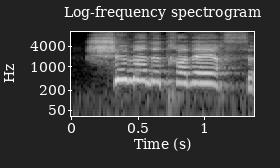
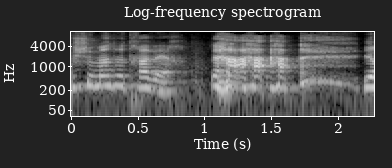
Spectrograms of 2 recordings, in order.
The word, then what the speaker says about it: chemin de Traverse: L'incantation, c'est chemin de traverse ou chemin de travers. Et en fait, il se trompe. Au lieu de dire chemin de traverse, c'était le chemin de traverse, ça correspondait au lieu où devait aller.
